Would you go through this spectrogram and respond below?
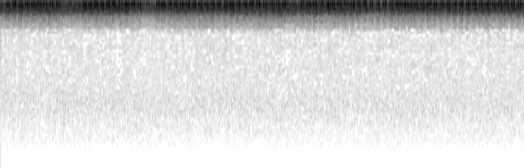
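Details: Continuous high cricket chirping made by stridulation of the males' wings, a shimmering rapid pulsed trill that dips briefly in loudness near the two-second mark, with light background hiss.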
